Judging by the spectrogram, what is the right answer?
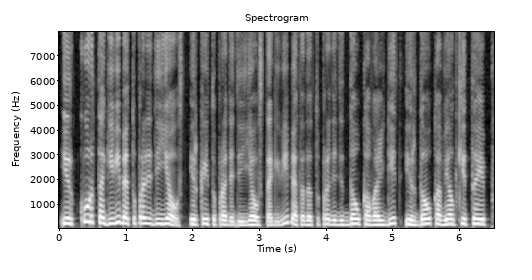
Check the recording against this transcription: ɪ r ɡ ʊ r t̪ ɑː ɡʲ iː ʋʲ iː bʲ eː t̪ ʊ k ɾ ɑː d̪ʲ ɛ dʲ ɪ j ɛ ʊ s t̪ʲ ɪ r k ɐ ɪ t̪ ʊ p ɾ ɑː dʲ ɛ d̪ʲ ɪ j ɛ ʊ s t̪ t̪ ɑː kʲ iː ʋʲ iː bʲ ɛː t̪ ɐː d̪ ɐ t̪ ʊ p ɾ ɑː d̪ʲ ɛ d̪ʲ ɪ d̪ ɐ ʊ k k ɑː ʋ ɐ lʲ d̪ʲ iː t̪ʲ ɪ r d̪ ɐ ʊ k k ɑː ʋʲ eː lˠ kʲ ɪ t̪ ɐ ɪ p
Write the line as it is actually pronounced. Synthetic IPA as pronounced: ɪ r k ʊ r t̪ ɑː ɡʲ iː ʋʲ iː bʲ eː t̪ ʊ p ɾ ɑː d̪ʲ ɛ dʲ ɪ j ɛ ʊ s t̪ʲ ɪ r k ɐ ɪ t̪ ʊ p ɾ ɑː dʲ ɛ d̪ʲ ɪ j ɛ ʊ s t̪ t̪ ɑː ɡʲ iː ʋʲ iː bʲ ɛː t̪ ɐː d̪ ɐ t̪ ʊ p ɾ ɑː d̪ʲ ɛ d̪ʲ ɪ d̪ ɐ ʊ k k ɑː ʋ ɐ lʲ d̪ʲ iː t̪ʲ ɪ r d̪ ɐ ʊ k k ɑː ʋʲ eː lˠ kʲ ɪ t̪ ɐ ɪ p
